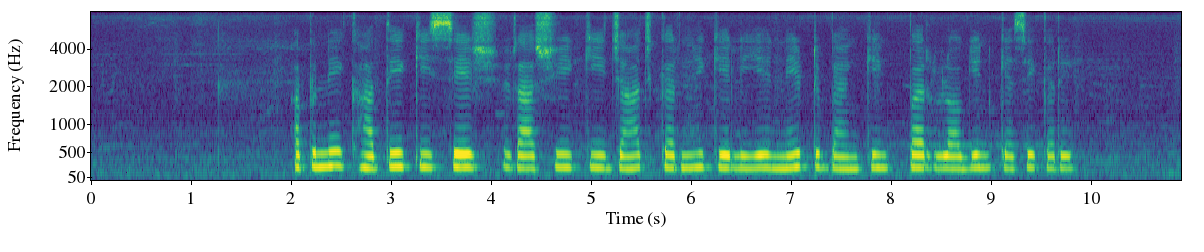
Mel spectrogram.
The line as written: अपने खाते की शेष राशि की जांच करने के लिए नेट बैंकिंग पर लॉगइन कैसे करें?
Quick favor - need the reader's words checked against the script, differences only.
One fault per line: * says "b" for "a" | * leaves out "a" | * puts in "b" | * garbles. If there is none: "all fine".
all fine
